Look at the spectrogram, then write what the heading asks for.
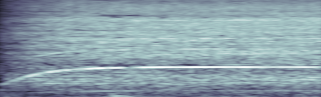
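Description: A hand-held dryer blows on wet paint of a spring cardinal painting, a steady close rushing hiss with a motor whine that rises in pitch as it starts, then holds level.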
